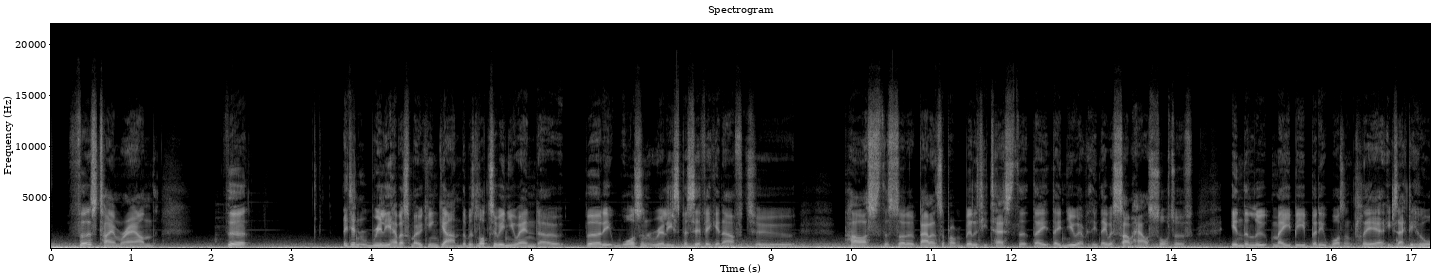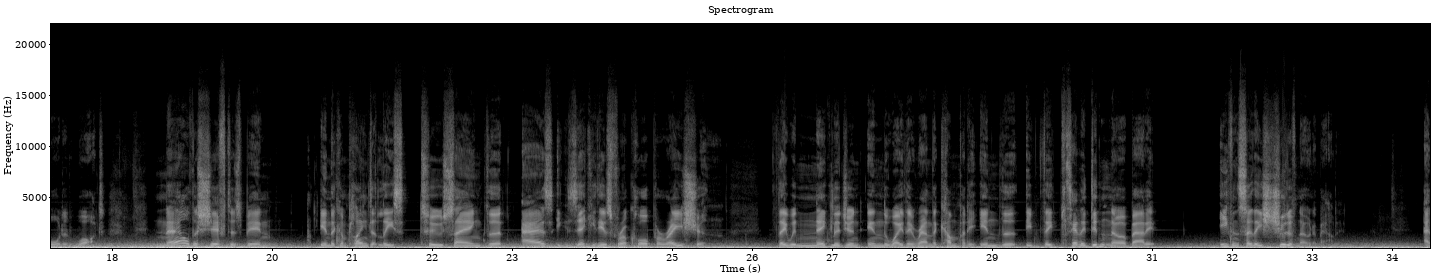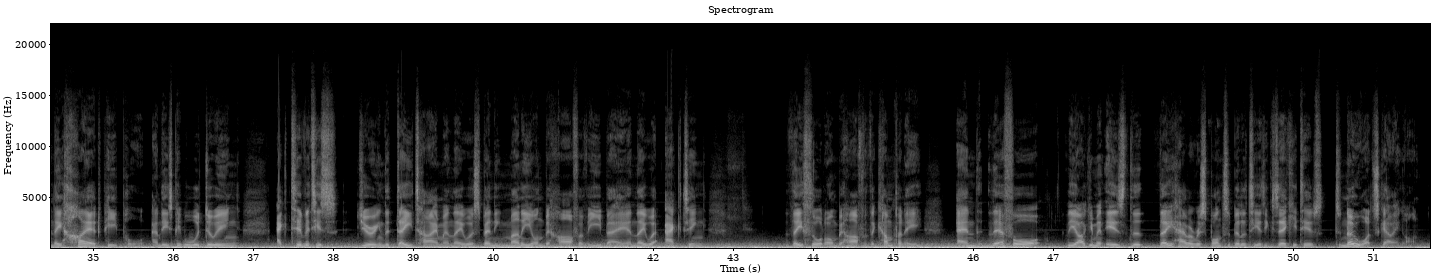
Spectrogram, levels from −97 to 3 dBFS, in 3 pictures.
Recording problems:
wind noise on the microphone; heavy; 10 dB below the speech

